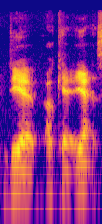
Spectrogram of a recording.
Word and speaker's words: Diab: Oscar Isaac and director Mohamed Diab. I don't know if I'm saying that right. – Diab.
